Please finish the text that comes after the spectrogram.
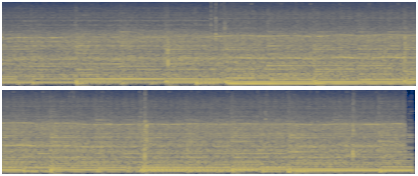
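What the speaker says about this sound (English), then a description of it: "Turn on the meat grinder and first grind the minced meat through a large mesh." Electric meat grinder forcing pork through a large-mesh plate, a steady droning motor hum with shifting low tones and occasional crunching, close and continuous with no talk.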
